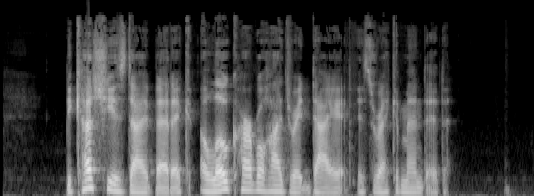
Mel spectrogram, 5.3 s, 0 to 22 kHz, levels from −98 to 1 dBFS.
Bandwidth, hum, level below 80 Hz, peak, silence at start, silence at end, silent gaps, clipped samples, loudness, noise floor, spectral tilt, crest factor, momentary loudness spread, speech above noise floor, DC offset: 16 kHz; none; -50 dBFS; 0 dBFS; 0.65 s; 0.85 s; none; under 0.1%; -20 LUFS; -66 dBFS; -5.5 dB/octave; 20 dB; 12 LU; 46 dB; under 0.1%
